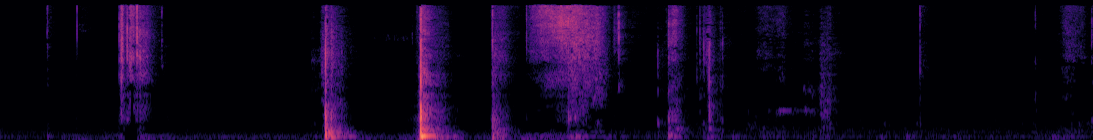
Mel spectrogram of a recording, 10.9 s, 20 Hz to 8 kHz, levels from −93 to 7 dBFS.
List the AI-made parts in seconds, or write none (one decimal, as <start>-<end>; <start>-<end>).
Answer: 0.6-3.1; 3.5-5.7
